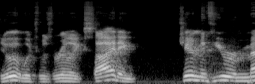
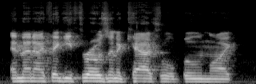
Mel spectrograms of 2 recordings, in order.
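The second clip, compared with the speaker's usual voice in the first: ordinary talk, nothing marked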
